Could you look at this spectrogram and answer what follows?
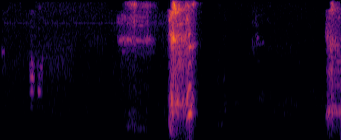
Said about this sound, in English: Take a deep breath and cough.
